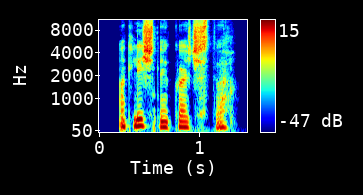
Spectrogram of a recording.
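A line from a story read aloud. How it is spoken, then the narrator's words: Muttered. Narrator (Russian): пробормотала я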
